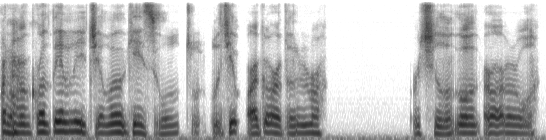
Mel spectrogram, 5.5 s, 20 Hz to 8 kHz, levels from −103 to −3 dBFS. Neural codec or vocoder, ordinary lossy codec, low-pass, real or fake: autoencoder, 22.05 kHz, a latent of 192 numbers a frame, VITS, trained on many speakers; none; 7.2 kHz; fake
